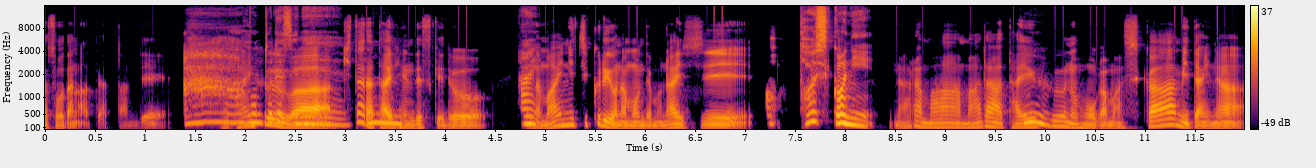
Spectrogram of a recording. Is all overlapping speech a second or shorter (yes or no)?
no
